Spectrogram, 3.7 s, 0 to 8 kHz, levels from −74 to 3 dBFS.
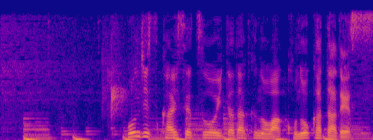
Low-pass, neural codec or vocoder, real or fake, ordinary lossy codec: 7.2 kHz; none; real; none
